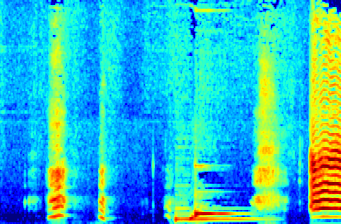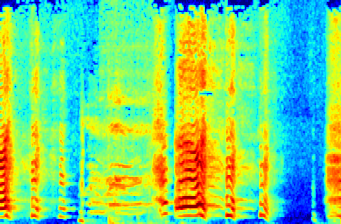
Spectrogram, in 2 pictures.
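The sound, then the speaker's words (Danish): A short electronic notification chime for incoming messages sounds once, a steady tone lasting under a second, set among bursts of laughter and giggling from people. “det var uh, faktisk beskeder omkring pattesonen, der tigger ind.”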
